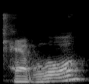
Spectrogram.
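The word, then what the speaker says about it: Cahors: we are in uh what the french would say is cavallo right we would not pronounce the h uh and the great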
